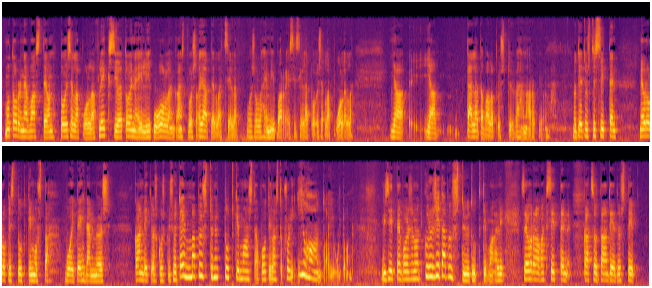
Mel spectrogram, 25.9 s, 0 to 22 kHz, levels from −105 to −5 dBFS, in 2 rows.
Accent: native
